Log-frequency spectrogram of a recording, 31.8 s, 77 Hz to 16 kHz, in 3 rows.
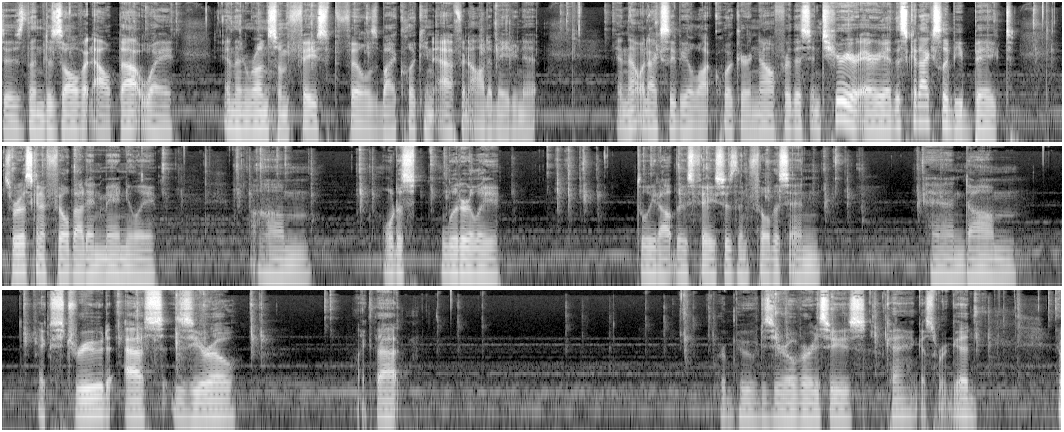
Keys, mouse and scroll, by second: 0.5 ctrl+x, 1.2 click, 1.7 shift+click, 2.8 f, 3.0 Tab, 3.4 click, 3.6-4.9 f, 4.9 Tab, 5.6 click, 6.5 Tab, 6.8 middle click, 8.4 Tab, 8.8 click, 9.3 x, 10.3 Tab, 10.9 alt+click, 11.3 Tab, 12.2 Tab, 12.9 Tab, 13.4 alt+click, 14.1 Tab, 14.8 c, 16.4 x, 17.3 Tab, 17.8 alt+click, 18.2 f, 18.9 ctrl+t, 19.8 ctrl+z, 21.4 e, 22.3 s, 23.2 a, 23.6 m, 25.0 middle click, 25.5 middle click, 26.0 middle click, 27.6 middle click, 28.1 shift+middle click, 28.9 Tab, 29.3 click, 29.5 g, 30.5 middle click, 30.9 Tab, 31.2 middle click, 31.6 click.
